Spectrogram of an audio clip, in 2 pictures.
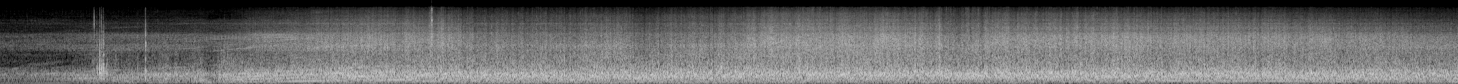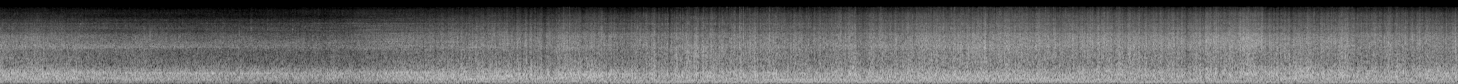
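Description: Honda CBR954RR sportbike's inline-four engine pulling away and accelerating hard on track, revs climbing again and again through the gears. It eases off a little about halfway through, then builds again.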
